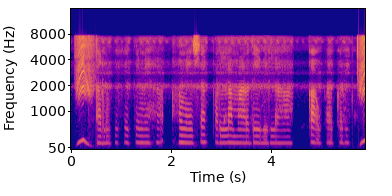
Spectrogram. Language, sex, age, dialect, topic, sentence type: Magahi, female, 36-40, Western, agriculture, question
